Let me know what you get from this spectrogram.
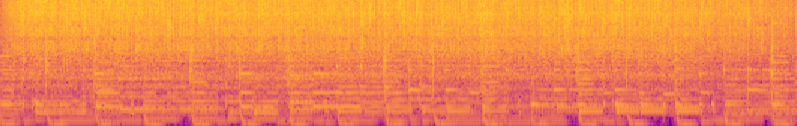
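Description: Steady sizzling of food frying in a pan, starting and stopping abruptly, over background music with a melody and bass notes.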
